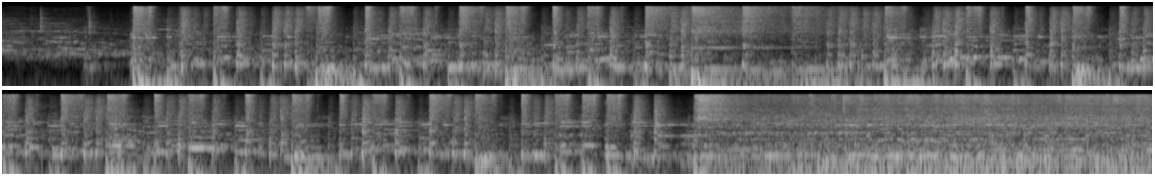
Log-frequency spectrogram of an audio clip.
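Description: A live band with electric guitar, bass and drum kit playing an instrumental passage. The drums come in hard about a second in with a busy beat under a winding bass and guitar line. Near the end the busy drumming stops and the band holds sustained, ringing chords.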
